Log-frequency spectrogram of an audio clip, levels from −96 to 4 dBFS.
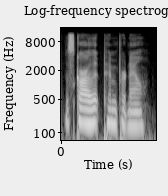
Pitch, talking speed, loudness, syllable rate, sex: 145 Hz, 150 wpm, -18 LUFS, 6.0 syllables/s, female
